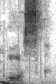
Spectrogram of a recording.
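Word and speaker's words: mosque: right तो मस्जिद का इंग्लिश वर्ड होता है मॉस्क यस so everybody this is the rule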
